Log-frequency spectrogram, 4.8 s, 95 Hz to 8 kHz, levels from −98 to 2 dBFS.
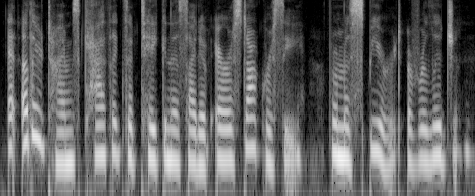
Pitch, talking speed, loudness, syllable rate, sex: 225 Hz, 190 wpm, -19 LUFS, 6.4 syllables/s, female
